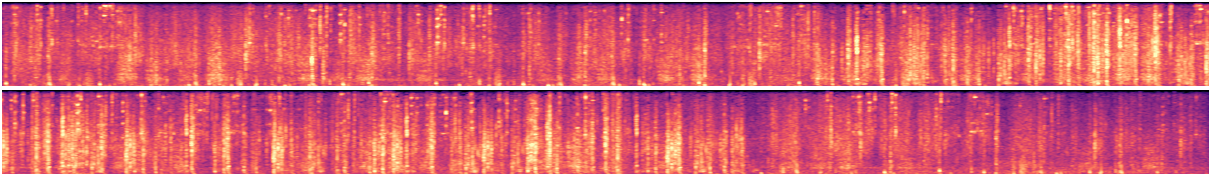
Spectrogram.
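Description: Steady galloping hoofbeats of a horse in the video game Shadow of the Colossus, continuous rhythmic clopping at a constant loudness for a long stretch with no other prominent sounds.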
